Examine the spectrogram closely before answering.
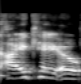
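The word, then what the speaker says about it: ICAO: called um an i they call it an ik KO Flight Plan form but it's spelled i a o and if you can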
